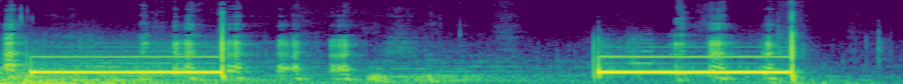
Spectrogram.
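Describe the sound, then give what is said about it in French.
Two steady electronic ringback tones, each about a second long with a pause between, sound clearly over a low murmur of background voices as a phone-a-friend call is placed on the quiz show Qui veut gagner des millions. “Bon, vous savez, vous avez encore tous vos jokers, hein, si vous voulez qu'on lance un coup de fil à un ami. Oui. Ok, alors on y va, téléphone.”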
